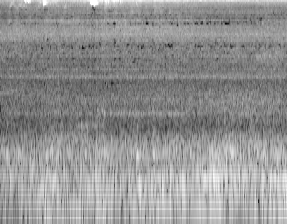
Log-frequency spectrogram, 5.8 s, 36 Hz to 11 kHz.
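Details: Restored Coleman stove, tank pumped about 30 times and lit on gas: a couple of lighting clicks, then a soft, steady low burner roar as the generator warms up, running normally.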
